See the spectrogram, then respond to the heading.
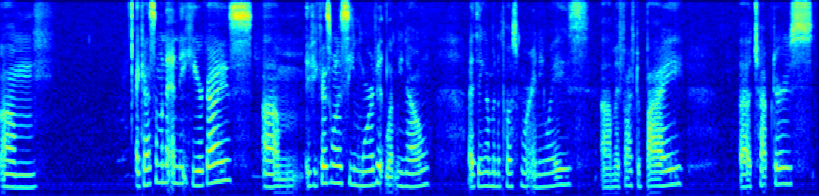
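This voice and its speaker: Young woman gamer with a creaky edge. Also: mid-range voice, mellow. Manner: informal, sweary, reactive. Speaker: gaming video host. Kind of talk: casual let's play commentary with read-aloud game narration.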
